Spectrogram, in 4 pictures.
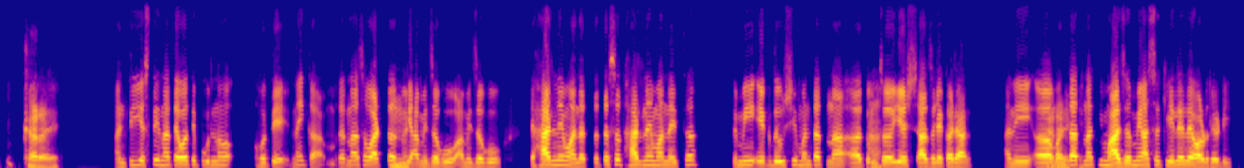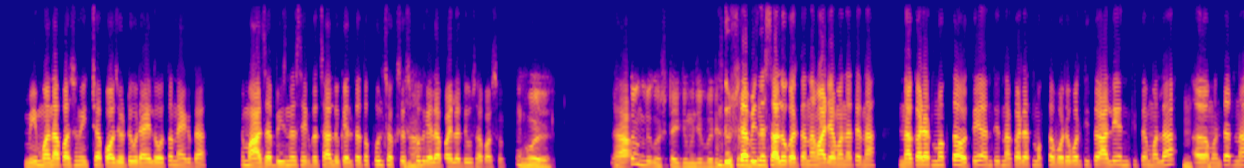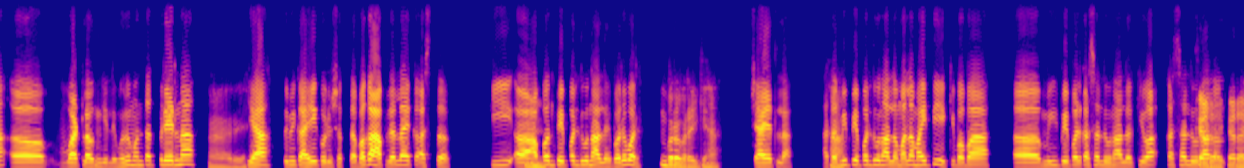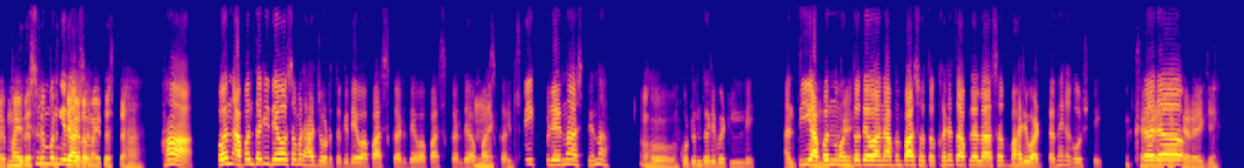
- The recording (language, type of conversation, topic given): Marathi, podcast, तुम्हाला स्वप्ने साध्य करण्याची प्रेरणा कुठून मिळते?
- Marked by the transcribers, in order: other background noise; tapping; laughing while speaking: "खरंय, खरंय, माहीत असतं. प्रत्येकाला माहीत असतं"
